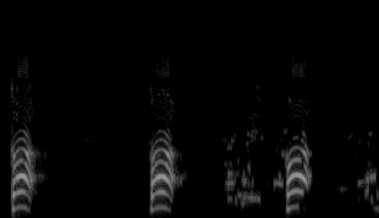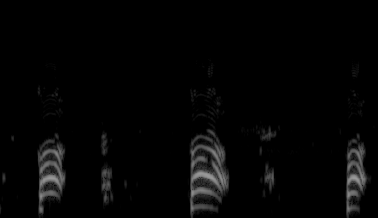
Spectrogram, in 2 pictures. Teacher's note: तो आप सभी विद्यार्थी देखेंगे मेरे तरफ, तो पता चलेगा कि क बोलने में मेरे चेहरे में कहाँ पे कंपन हो रही है। आप देखेंगे क क क क क क कंठ में पता चल रहा था। तो कंठ से उच्चारण है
